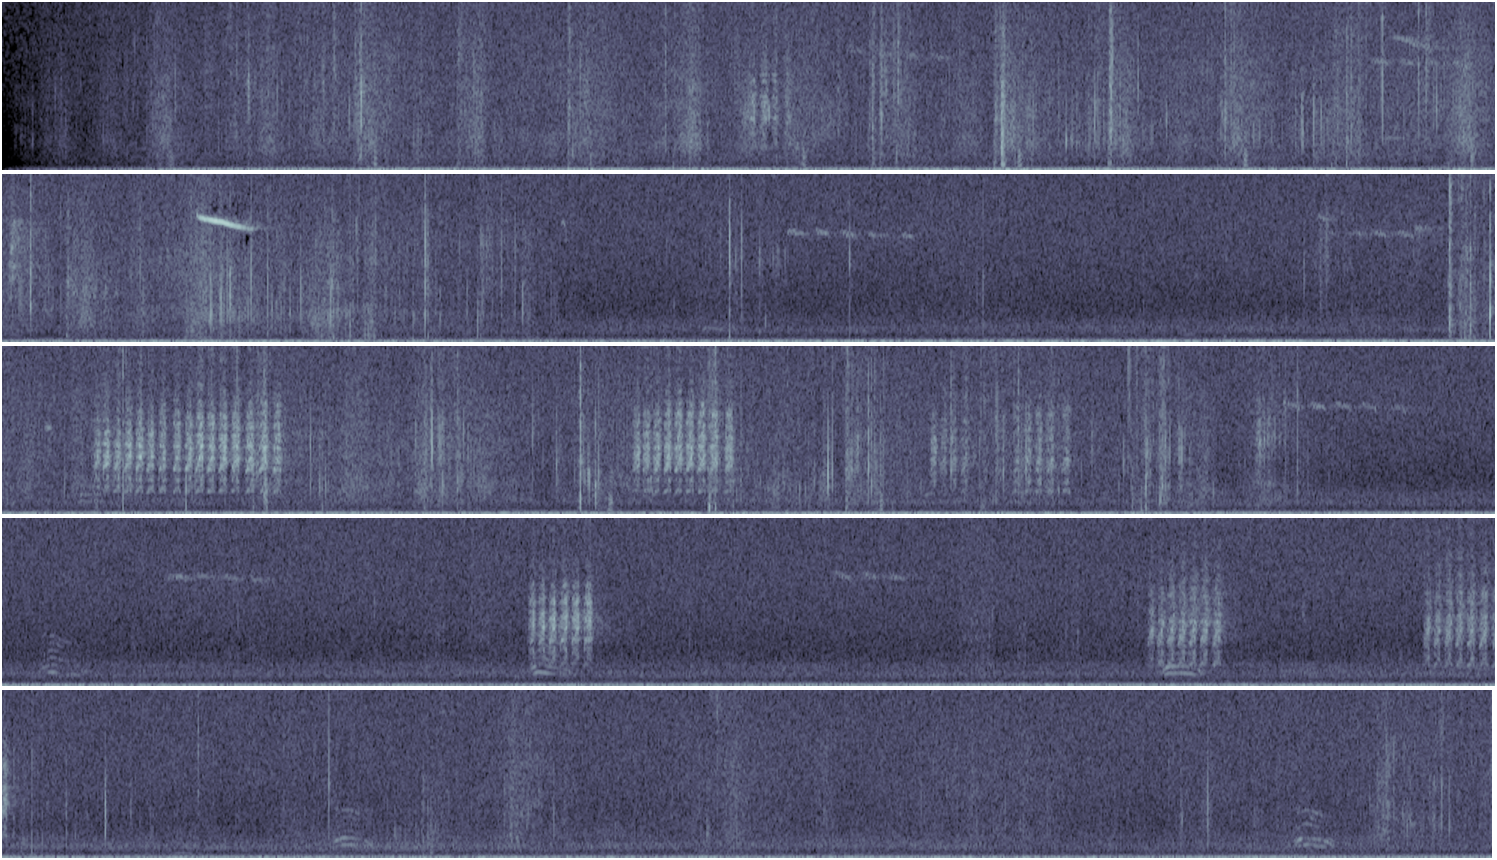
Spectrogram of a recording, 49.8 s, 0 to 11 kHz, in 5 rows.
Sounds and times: muddy walk 0:00.1 - 0:13.8
birds sing and flutter 0:00.7 - 0:13.8
birds sing and flutter 0:14.6 - 0:16.4
muddy walk 0:18.6 - 0:28.9
birds sing and flutter 0:18.6 - 0:29.5
birds sing and flutter 0:32.9 - 0:34.0
river gull 0:33.4 - 0:33.8
birds sing and flutter 0:35.3 - 0:38.2
river gull 0:37.5 - 0:38.0
birds sing and flutter 0:39.3 - 0:40.8
muddy walk 0:39.9 - 0:49.7
hydro power plant from afar 0:40.2 - 0:47.5
hydro power plant from afar 0:48.1 - 0:49.7

